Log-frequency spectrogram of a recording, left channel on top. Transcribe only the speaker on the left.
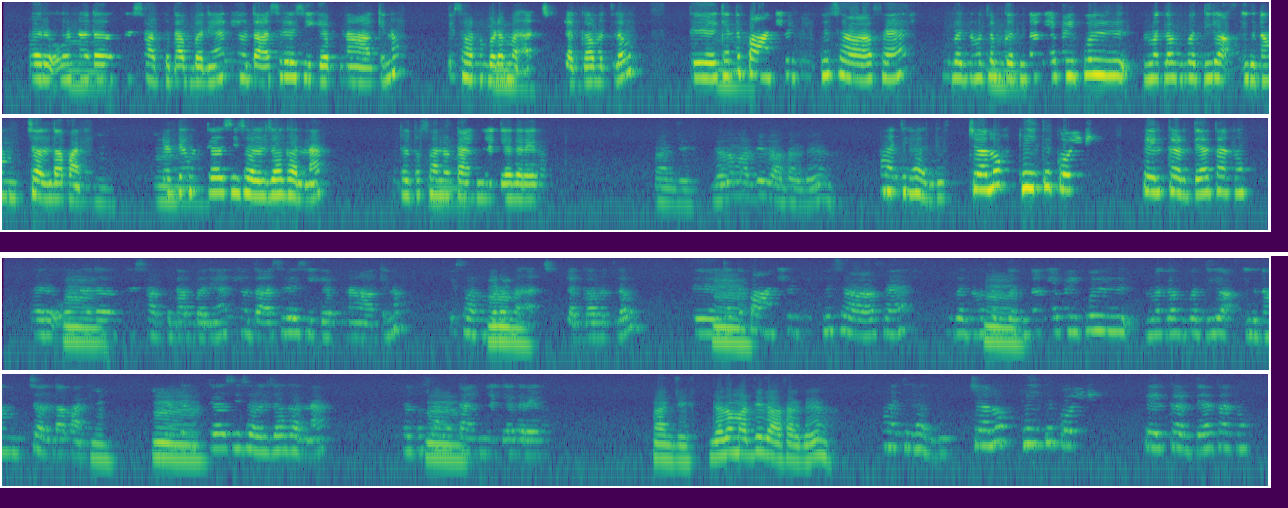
ਪਰ ਉਹਨਾਂ
ਦਾਬ ਕਿਤਾਬ ਬਣਿਆ ਨੀ ਉਹ ਦੱਸ ਰਹੇ ਸੀਗੇ ਆਪਣਾ ਆ ਕੇ ਨਾ ਤੇ ਸਾਨੂੰ
ਬੜਾ ਅੱਛਾ ਲੱਗਾ ਮਤਲਬ ਮਤਲਬ ਤੇ
ਕਹਿੰਦੇ ਪਾਣੀ ਵੀ ਬਿਲਕੁਲ ਸਾਫ ਹੈ ਬ ਮਤਲਬ
ਗੰਦਾ ਨਿ ਹੈ ਬਿਲਕੁਲ। ਬਿਲਕੁਲ ਮਤਲਬ ਵਧੀਆ ਇਕਦਮ ਚਲਦਾ ਪਾਣੀ ਕਹਿੰਦੇ
ਹੁੰਦੇ ਅਸੀਂ ਚਲ ਜਾ। ਕਰਨਾ ਜਦੋਂ ਸਾਨੂੰ
ਟਾਈਮ ਲੱਗਿਆ ਕਰੇਗਾ।
ਹਾਂਜੀ ਹਾਂਜੀ ਚਲੋ ਠੀਕ ਹੈ ਕੋਈ ਨੀ। ਫੇਰ ਕਰਦਿਆਂ ਤੁਹਾਨੂੰ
